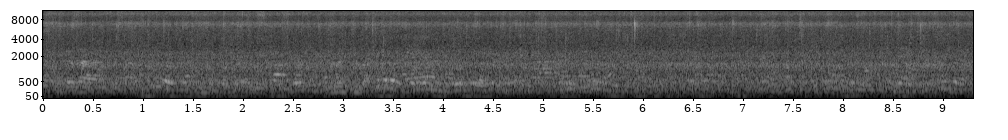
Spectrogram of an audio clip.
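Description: Wind gusts through trees and shakes the leaves.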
